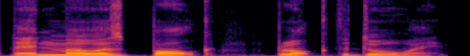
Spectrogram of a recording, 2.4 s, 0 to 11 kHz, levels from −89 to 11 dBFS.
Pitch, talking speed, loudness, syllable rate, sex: 130 Hz, 155 wpm, -16 LUFS, 4.2 syllables/s, male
